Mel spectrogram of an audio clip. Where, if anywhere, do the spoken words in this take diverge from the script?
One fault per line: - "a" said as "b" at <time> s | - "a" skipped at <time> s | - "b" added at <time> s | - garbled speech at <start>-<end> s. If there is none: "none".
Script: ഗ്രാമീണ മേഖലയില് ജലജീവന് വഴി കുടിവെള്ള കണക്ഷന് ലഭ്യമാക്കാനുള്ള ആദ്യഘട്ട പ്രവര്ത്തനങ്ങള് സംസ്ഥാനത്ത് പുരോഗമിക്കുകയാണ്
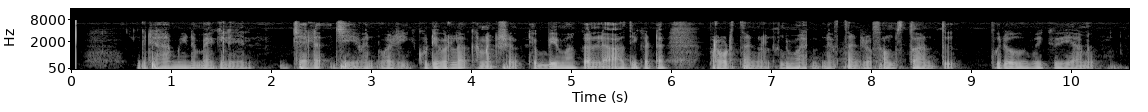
- garbled speech at 7.1-8.0 s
